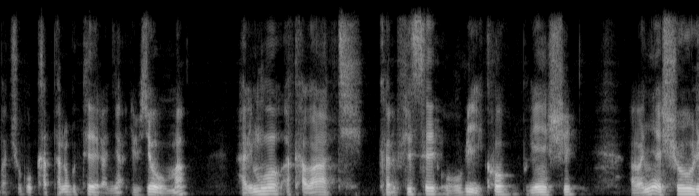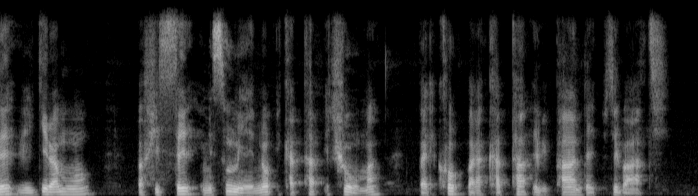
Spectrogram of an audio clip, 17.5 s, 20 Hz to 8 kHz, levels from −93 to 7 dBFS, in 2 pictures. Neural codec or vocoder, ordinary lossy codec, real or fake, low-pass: codec, 44.1 kHz, 7.8 kbps, Pupu-Codec; Opus, 64 kbps; fake; 7.2 kHz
